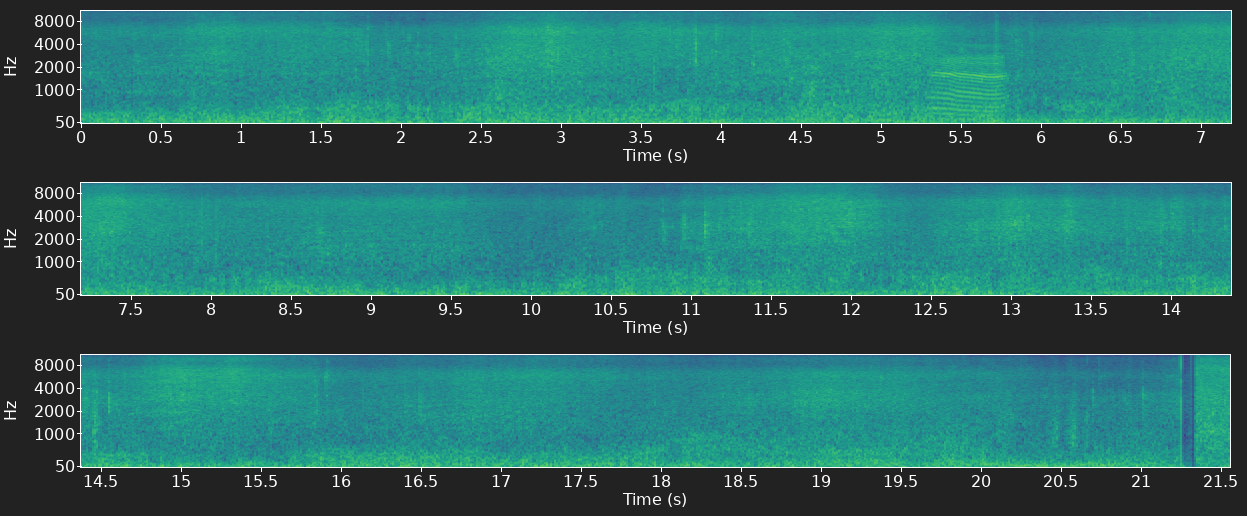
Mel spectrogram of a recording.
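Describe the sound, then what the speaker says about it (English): Rough waves slap and churn around a sailboat close-hauled on Chesapeake Bay, a continuous loud rush of water heavily mixed with gusting wind buffeting the microphone throughout. "The thing that's going to slow us down now is all these waves."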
